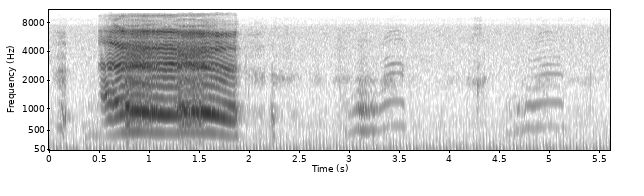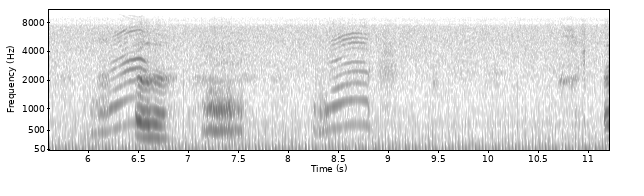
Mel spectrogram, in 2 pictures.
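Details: A house cat runs to help a crying baby girl indoors; a loud wailing cry opens, followed by a string of short, rising, slightly bent meows spaced about a second apart in a quiet room.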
